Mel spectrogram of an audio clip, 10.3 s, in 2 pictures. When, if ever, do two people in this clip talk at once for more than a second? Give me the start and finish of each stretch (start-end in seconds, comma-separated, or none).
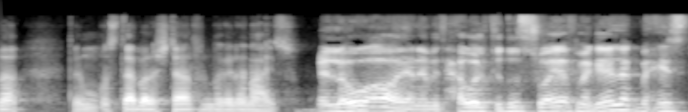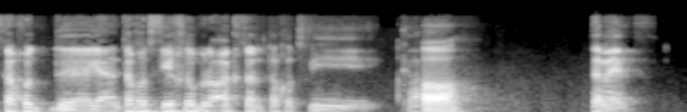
none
